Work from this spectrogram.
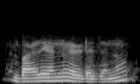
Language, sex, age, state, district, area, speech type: Kannada, male, 18-30, Karnataka, Bagalkot, rural, conversation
